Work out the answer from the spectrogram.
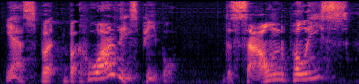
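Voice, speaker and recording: A man's voice: high-pitched, wildly swooping pitch, measured pace, slightly rough, voice pushed up, heavily acted. A man voicing an easygoing, playfully questioning father in a children's storybook. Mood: puzzled. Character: easygoing, teasing, puzzled father of young girl. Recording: dull lo-fi, background noise.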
